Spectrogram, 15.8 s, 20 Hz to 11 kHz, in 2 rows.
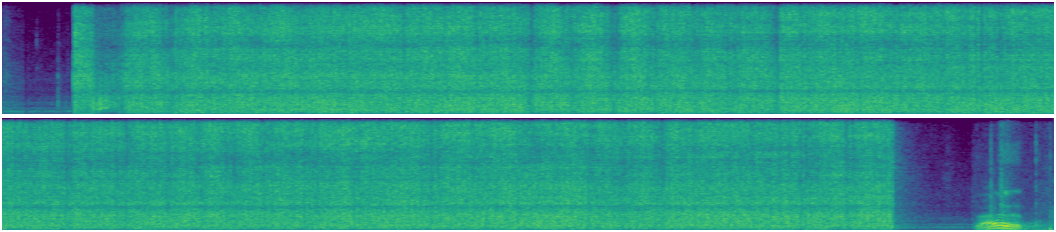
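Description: A cheap $140 flux core welder runs one long, steady bead, a loud continuous crackling buzz that starts abruptly and cuts off near the end, with a brief voice afterward.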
